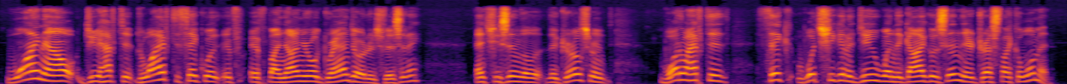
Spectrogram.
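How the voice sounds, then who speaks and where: An older man hosts call-in talk radio, sounding congested as he argues emphatically and frequently restarts his sentences. His voice sits high and is expressive, fairly quick, and mellow, with no echo.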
